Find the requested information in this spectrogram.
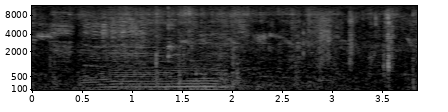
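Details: Cholistani Friesian cross cow in Pakistan, shown for sale, gives a low droning moo lasting about a second and a half, followed by rustling and a man's voice.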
